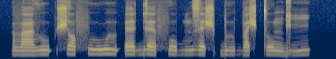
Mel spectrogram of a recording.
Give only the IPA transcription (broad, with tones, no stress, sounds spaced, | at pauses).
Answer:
β a˨ ð u˧ ʔ ʃ ʌ˦ f u˧ w ɯ˦˨ ʔ ɛ˧ ɡ ɛ˦˨ f o˦ b n z ɛ˦ ʃ ɓ ɯ˨˦ b a˧ ʃ t o˧ ŋ ɡ i˨˦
